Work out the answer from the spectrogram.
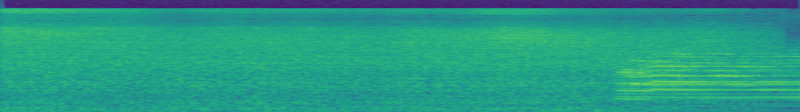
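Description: A train running by with steady rolling noise. About three seconds in, its horn sounds loudly, several tones at once.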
